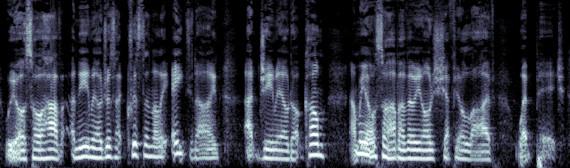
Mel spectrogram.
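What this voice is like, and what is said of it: Strained, fading voice. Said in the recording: “I'm losing my voice here. And I think it's because of the heat”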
